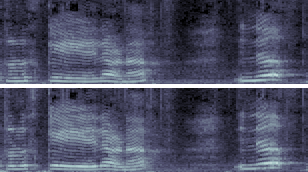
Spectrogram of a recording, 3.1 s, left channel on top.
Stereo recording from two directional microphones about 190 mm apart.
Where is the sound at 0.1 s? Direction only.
30° right (ahead or behind).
